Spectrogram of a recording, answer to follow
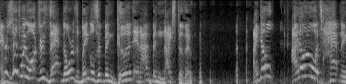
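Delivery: high, laughing disbelief; mock bewilderment. Real, not acted. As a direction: protest as if the world flipped. Mock bewilderment at defending the Bengals.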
